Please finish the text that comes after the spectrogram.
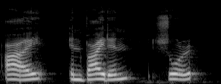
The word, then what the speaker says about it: Biden: Should we vote for Trump or Bidden? We read them as Trump and Biden because of my rule on syllables.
